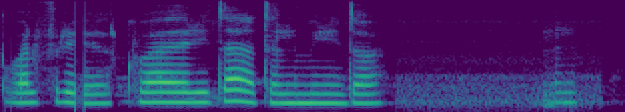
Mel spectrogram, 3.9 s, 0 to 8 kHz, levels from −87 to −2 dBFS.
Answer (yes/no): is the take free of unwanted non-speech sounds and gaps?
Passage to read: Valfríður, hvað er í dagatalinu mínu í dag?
no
